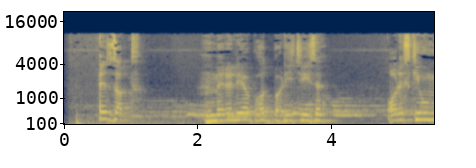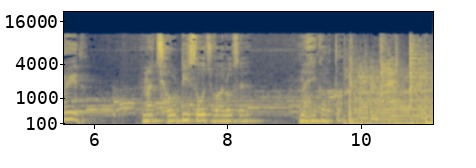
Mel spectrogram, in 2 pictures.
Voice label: Shayari Ringtone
